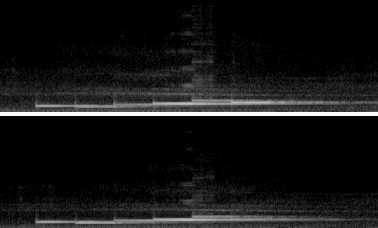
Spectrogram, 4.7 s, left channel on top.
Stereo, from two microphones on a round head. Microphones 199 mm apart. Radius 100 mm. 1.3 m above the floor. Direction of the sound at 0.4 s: 25° left (ahead or behind).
